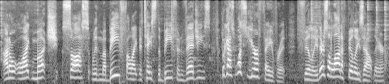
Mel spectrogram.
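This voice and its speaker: Jolly, loud barbecue-dad show host, man. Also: high-pitched, expressive, normal speed, hardly any pauses. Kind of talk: casual outdoor cooking show chat.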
